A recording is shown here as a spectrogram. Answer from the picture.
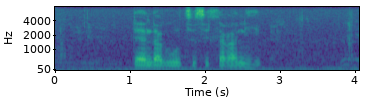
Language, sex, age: Swati, male, 22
